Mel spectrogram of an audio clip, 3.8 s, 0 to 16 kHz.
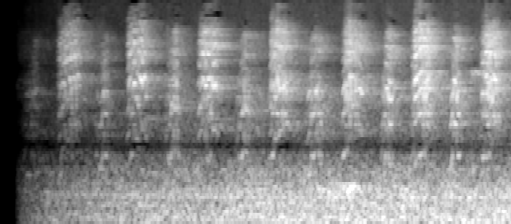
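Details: Wild monk parakeets high in trees at Estepona, southern Spain, in October 2021, while courting and gathering nest material; harsh, broadband squawks repeated about twice a second in a steady series over soft background noise.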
